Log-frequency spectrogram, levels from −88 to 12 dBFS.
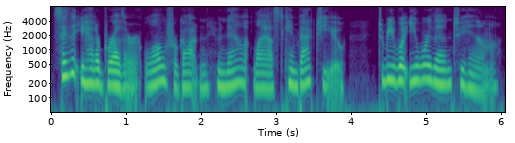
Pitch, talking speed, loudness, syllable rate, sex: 195 Hz, 235 wpm, -19 LUFS, 5.2 syllables/s, female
